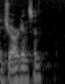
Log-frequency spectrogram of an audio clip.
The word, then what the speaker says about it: Jurgensen: Jorgensen? Is a hard or soft J? – I would say Jorgensen.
